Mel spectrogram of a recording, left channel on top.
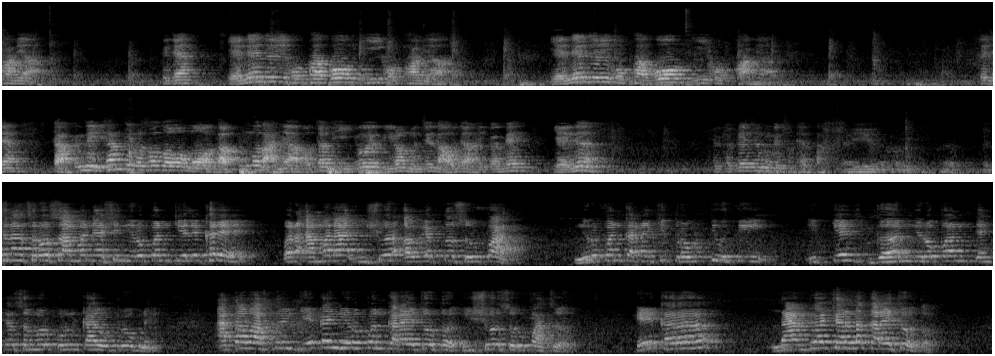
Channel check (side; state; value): both; different; correlation -0.01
